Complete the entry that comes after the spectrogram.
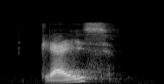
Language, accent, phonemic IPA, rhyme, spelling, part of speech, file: German, Austria, /ɡlaɪ̯s/, -aɪ̯s, Gleis, noun, De-at-Gleis.ogg
- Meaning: 1. railway (track on which trains run) 2. track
